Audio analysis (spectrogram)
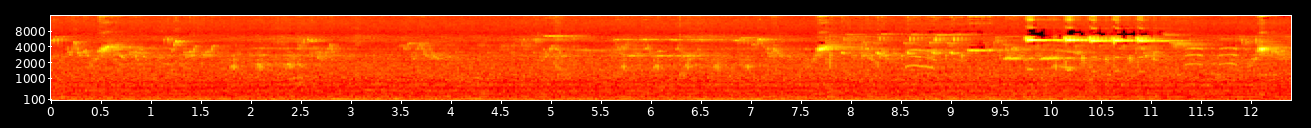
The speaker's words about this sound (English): Birds are really tweeting and all. There's a big one over there on that branch. What is that?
